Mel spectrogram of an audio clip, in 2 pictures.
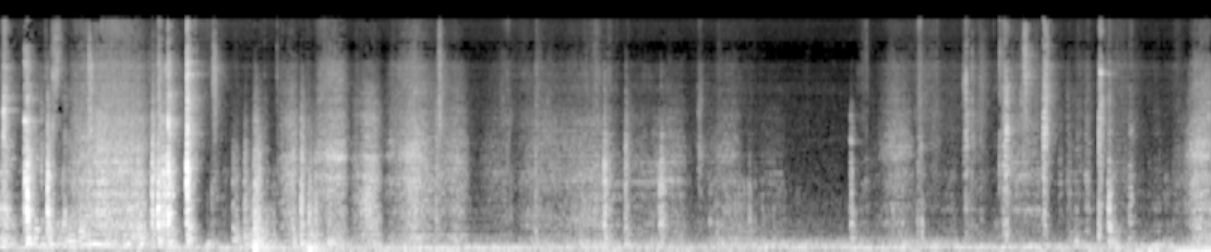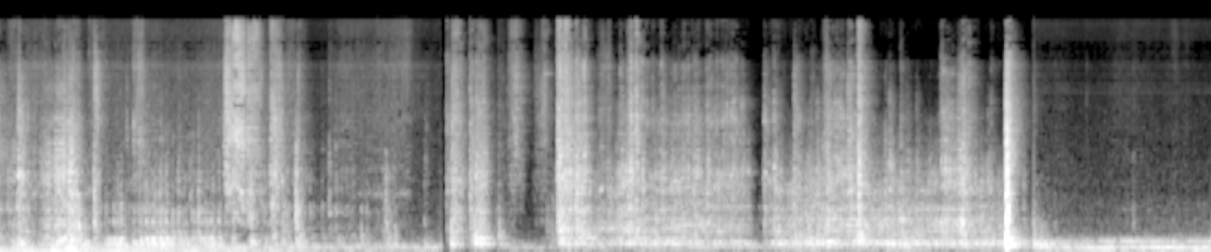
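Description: A wooden tool stand with retractable steel casters being lifted, turned over and set back down, giving irregular knocks and clunks of wood and metal.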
